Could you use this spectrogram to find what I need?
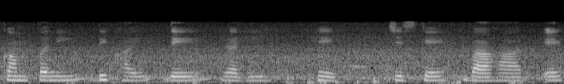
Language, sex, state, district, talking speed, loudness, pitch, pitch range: Hindi, female, Madhya Pradesh, Dhar, 85 wpm, -20 LUFS, 185 Hz, 180-195 Hz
